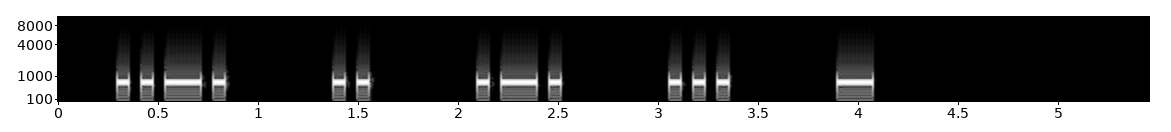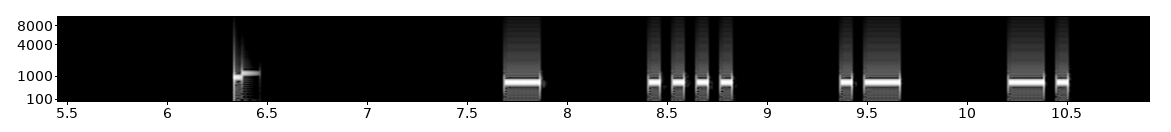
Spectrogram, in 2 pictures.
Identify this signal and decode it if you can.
Morse code, heard as a keyed tone, about 20 wpm, spaced as for 11 wpm, 700 Hz. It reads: FIRST THAN
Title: 3x Character Spacing - Top 100 Words - 20wpm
